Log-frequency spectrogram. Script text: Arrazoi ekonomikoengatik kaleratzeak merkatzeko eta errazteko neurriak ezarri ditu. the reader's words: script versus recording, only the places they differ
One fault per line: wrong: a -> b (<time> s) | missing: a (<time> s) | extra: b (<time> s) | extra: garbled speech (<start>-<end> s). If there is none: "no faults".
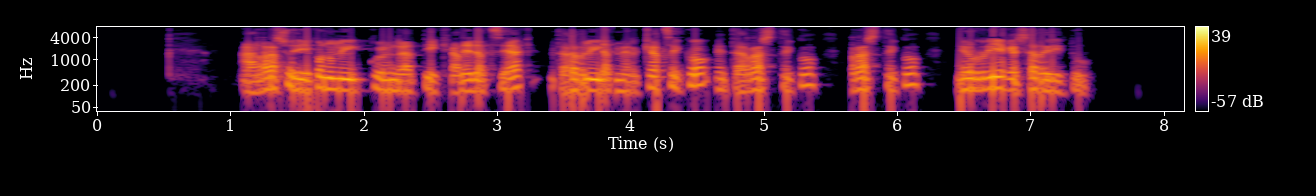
extra: garbled speech (3.4-3.9 s)
extra: errazteko (5.7 s)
